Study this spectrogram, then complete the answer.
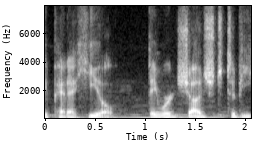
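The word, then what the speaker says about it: perejil: Spanish word for parsley Dominicans pronounce it pil with a trilled Spanish R the primary Haitian language however is crayle which doesn't use a trilled r so if people struggled to say pahil they were judged to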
